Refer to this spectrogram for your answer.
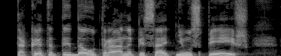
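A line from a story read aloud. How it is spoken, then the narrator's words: Laughing. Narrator (Russian): рассмеялся Трамп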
